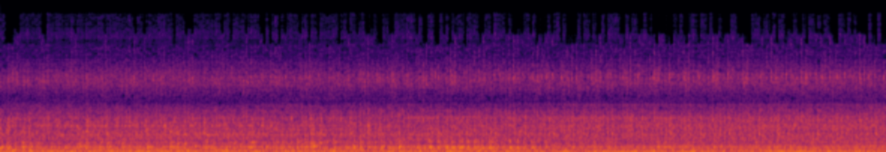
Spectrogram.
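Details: Car engine at idle, no leaks seen on the cover; fast, uneven knock ticking along at engine speed; worn water pump bearing, timing belt kit and pulleys being checked.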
